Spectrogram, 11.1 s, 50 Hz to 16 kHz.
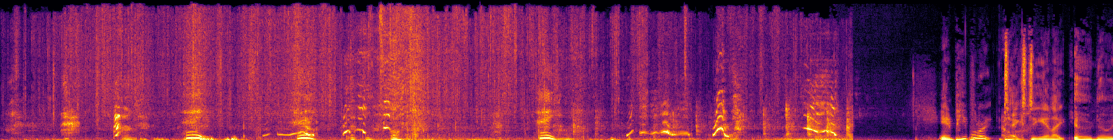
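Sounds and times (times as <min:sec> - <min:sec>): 
dog whining and yelping: 0:00.6 - 0:02.0, 0:02.6 - 0:04.3, 0:06.2 - 0:08.6
speech: 0:01.2 - 0:04.2, 0:05.4 - 0:05.9, 0:09.4 - 0:11.1.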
